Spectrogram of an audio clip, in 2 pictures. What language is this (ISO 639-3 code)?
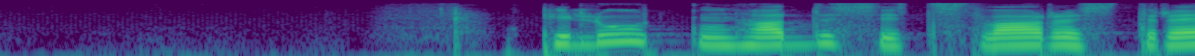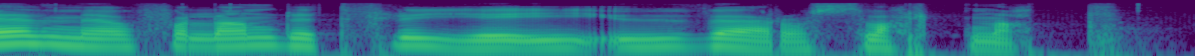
nor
